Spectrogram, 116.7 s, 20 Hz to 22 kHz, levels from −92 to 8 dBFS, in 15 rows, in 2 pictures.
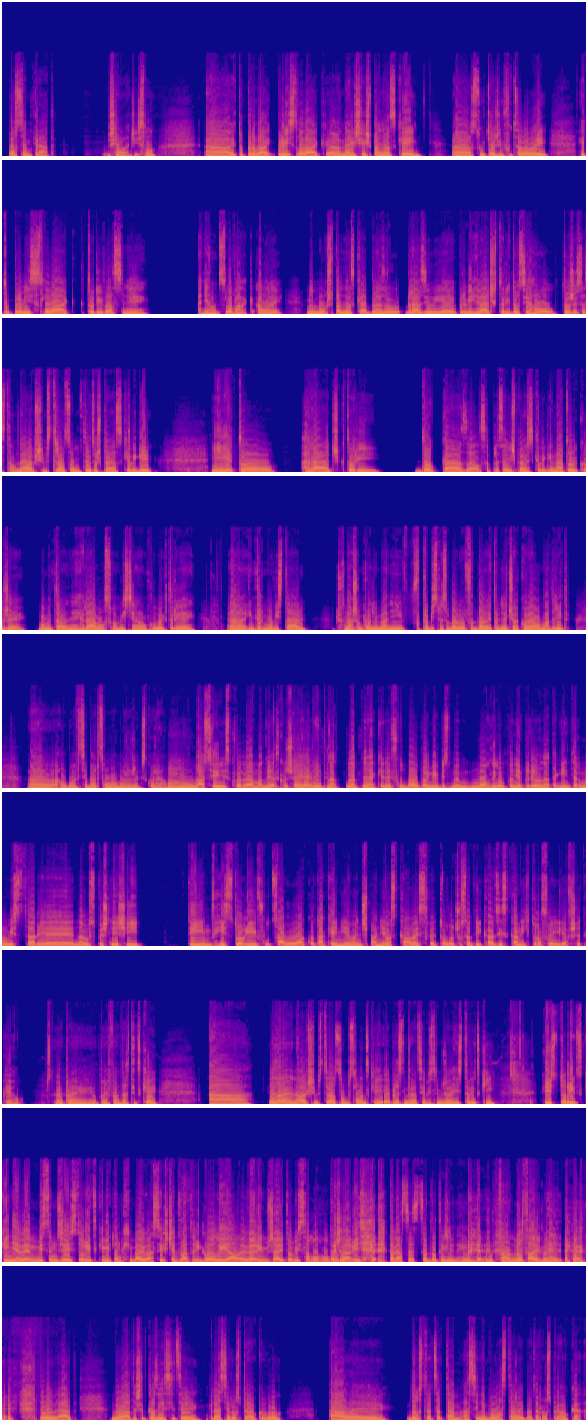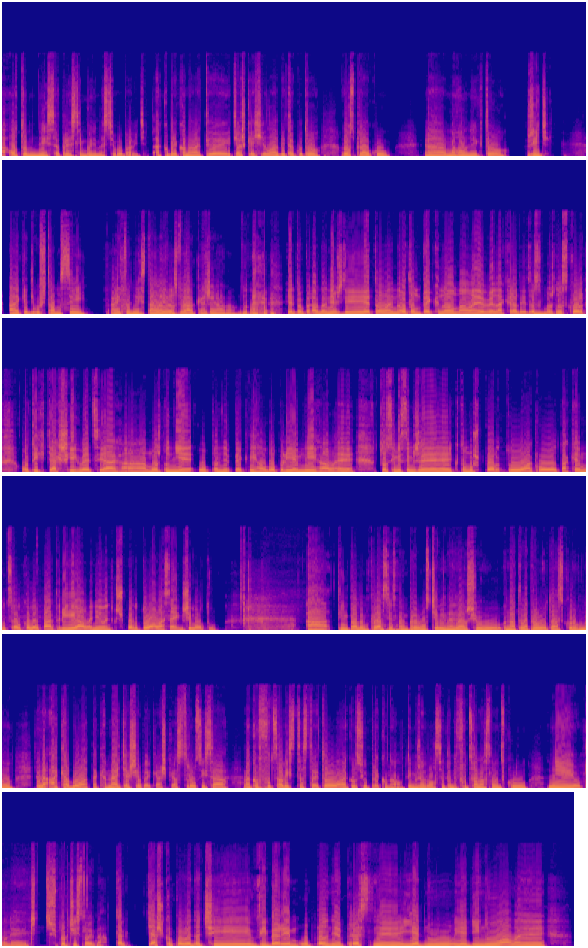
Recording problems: distortion; heavy; 8 dB below the speech

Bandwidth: 14.5 kHz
